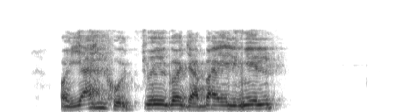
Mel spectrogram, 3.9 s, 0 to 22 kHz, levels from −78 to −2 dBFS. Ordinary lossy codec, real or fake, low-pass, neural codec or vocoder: Opus, 64 kbps; fake; 7.2 kHz; codec, 16 kHz, 16 kbps, FunCodec, trained on Chinese and English, 50 frames a second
